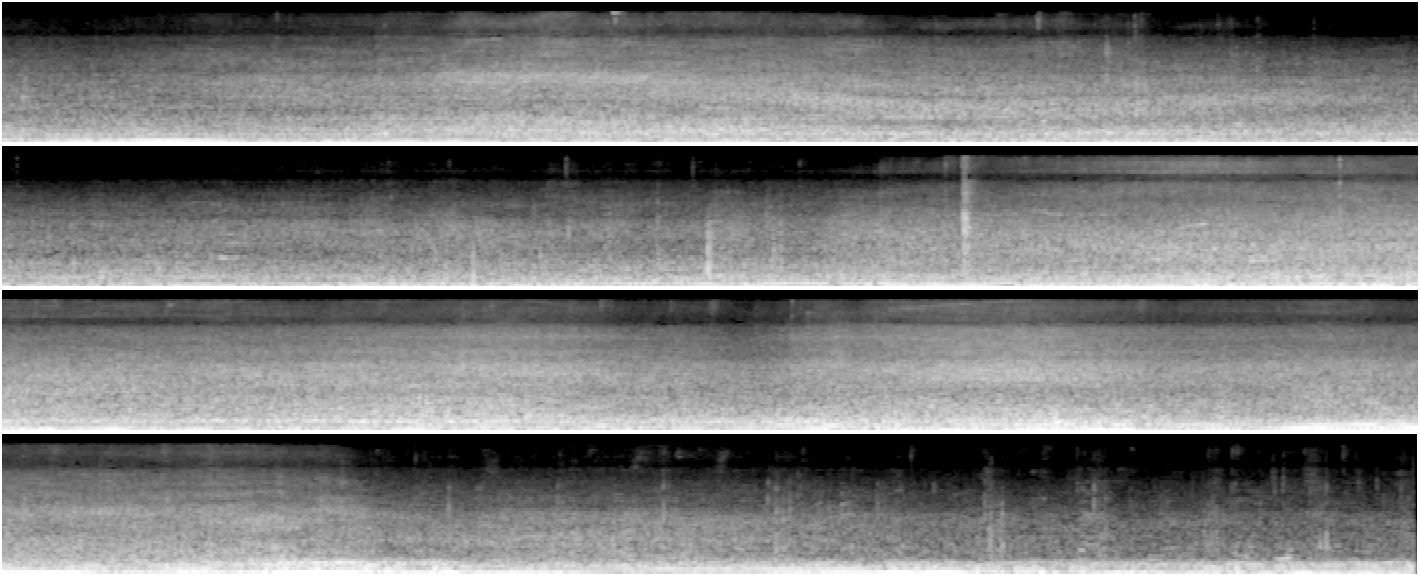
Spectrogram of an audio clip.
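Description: Town street ambience: cars passing on the road, their sound swelling and fading twice, over a steady low rumble.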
